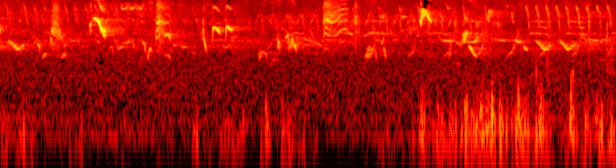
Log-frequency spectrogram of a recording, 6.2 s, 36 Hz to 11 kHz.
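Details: At Morgans Point on May 22, 2020, a gray catbird sings a rambling medley of scratchy chirps, quick high slurs and brief trilled notes. Continuous low-pitched environmental noise runs underneath throughout.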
